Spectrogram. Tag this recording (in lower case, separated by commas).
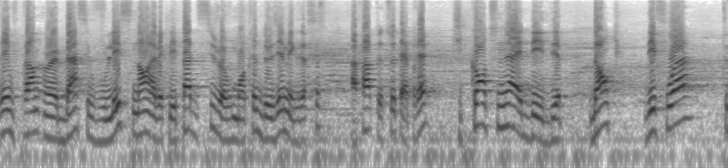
speech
